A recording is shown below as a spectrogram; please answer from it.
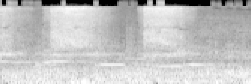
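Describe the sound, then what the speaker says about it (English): Hairspray sprayed onto hair from an aerosol can in two short, close hissing bursts, each about a third of a second, with a quiet pause between them. "So I'm gonna just spray a bit of hairspray"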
